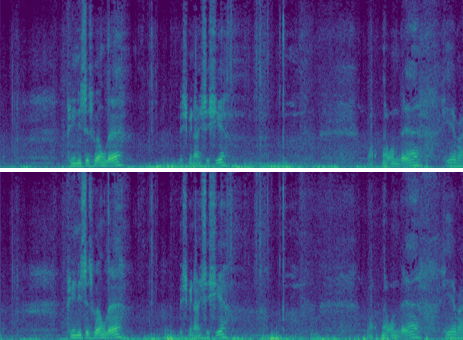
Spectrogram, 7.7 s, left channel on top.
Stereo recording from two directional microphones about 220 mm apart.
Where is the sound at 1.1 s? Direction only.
15° right (ahead or behind).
